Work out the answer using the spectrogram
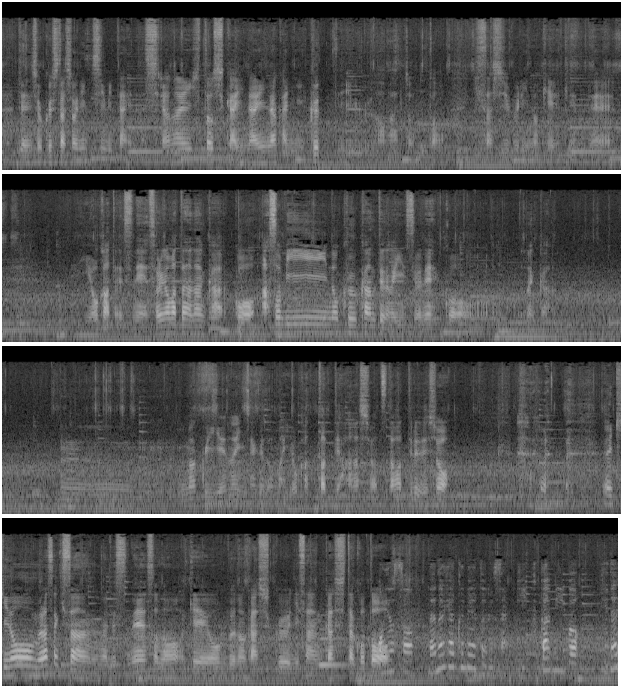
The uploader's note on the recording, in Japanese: いいかねPalette→宮崎間の収録です。ザラザラ雑音が入っていてすみません。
